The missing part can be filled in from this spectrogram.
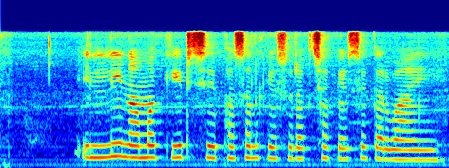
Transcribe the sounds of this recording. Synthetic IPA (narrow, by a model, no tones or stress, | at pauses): ɪ̰lːinaːməkːiʈʰsepʰəsəlkesʊɾəkt͡ʃʰakəsekəɾbaːẽ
